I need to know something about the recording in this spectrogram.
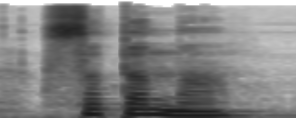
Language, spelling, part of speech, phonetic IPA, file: Ukrainian, сатана, noun / interjection, [sɐtɐˈna], Uk-сатана.ogg
- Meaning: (noun) 1. Satan, devil 2. asshole, jerk; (interjection) holy cow (expression of surprise, astonishment, etc.)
